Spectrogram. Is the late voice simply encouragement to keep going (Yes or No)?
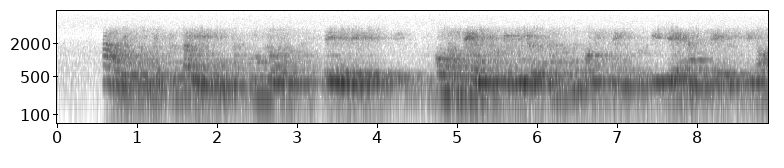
Yes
